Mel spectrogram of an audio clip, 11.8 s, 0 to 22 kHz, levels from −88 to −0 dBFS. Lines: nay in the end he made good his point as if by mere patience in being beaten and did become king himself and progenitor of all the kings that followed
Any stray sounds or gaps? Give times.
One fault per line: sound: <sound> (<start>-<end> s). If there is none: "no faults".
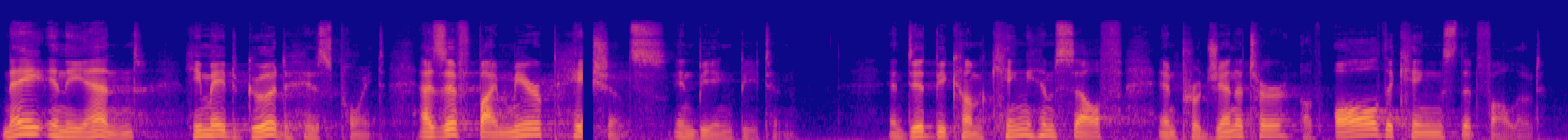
sound: dropout (4.4-4.5 s)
